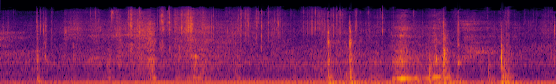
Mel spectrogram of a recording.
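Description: Handling noise of a plastic solar flood light being held and positioned against a wall: scattered clicks and light knocks, with a few heavier bumps near the end, over a steady low hum.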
